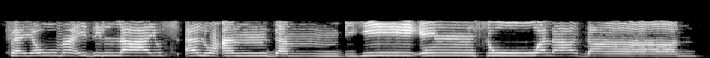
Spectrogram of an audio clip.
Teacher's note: النون مشددة تغني بمقدار حركتين وجان ست حركات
